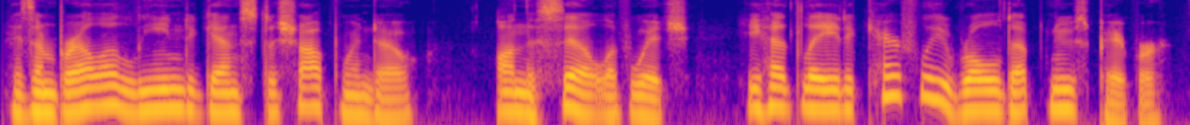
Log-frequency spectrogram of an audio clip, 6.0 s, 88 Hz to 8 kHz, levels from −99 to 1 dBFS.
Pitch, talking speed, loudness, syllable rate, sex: 150 Hz, 200 wpm, -18 LUFS, 5.8 syllables/s, female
